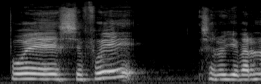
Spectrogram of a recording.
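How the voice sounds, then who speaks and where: A woman talks in a high voice with fairly even intonation. The recording is very clean, with a silent background. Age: 80s+. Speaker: elderly villager. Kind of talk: testimony.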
